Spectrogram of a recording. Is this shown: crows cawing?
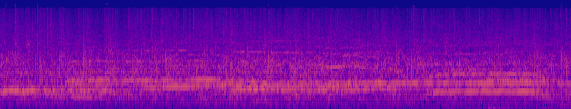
no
